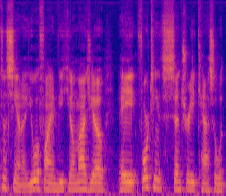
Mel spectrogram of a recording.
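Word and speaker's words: Vicchiomaggio: Tuscany between Florence and Siena you will find vishio Maggio a actually it's pronounced vicchio Maggio I think it's what it was it's vikio Maggio excuse me a 14th century Castle let me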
